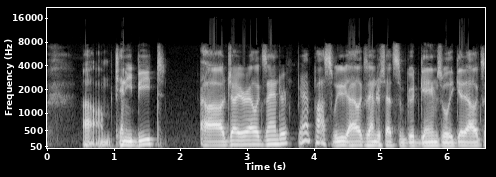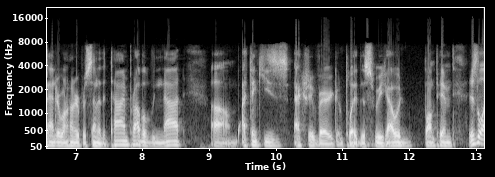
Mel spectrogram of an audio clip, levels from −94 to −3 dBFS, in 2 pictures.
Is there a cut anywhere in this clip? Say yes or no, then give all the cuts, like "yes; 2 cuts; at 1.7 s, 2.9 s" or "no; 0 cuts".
no; 0 cuts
